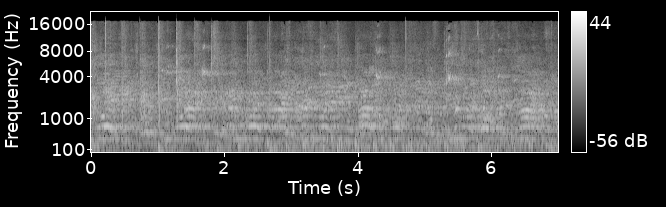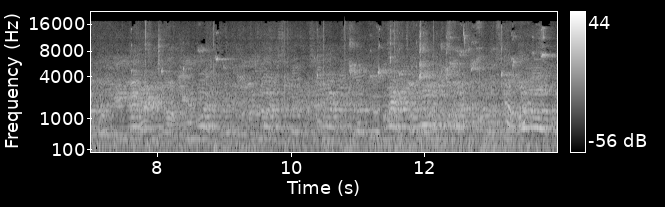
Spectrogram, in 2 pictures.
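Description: Live basketball play echoing in a gymnasium: a ball bouncing on the hardwood floor, sneakers squeaking, and players' and spectators' voices.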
